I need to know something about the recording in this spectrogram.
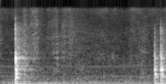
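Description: A whiteboard duster wiped across a whiteboard in rubbing strokes, with one loud stroke just after the start followed by quieter rubbing.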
